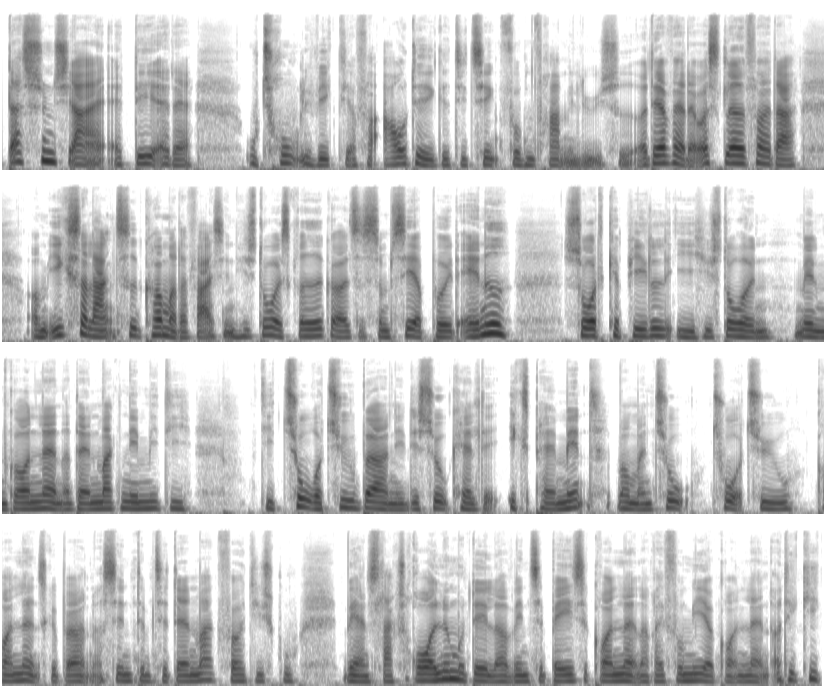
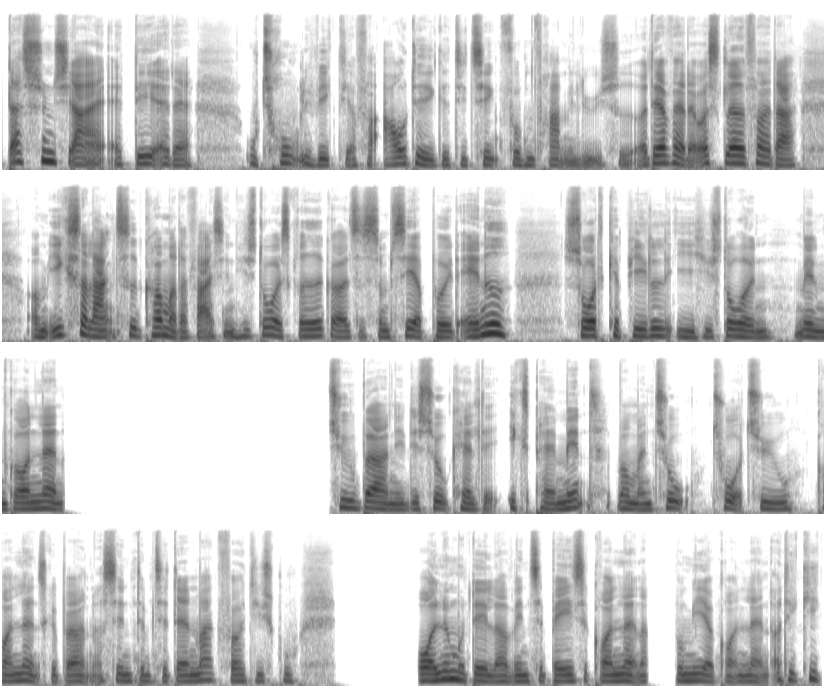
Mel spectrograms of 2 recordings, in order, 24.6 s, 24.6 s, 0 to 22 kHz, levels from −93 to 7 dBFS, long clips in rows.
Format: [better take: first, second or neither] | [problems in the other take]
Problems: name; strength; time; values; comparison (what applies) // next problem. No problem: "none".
first | audio cutting out; at 13 s for 2 s, at 21 s for 0.5 s and at 23 s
